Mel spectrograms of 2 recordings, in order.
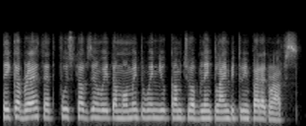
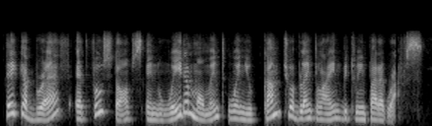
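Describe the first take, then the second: First: It is read flat, without stressing important words. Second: Important words are stressed in a lively reading.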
